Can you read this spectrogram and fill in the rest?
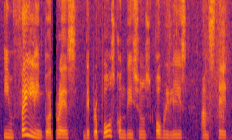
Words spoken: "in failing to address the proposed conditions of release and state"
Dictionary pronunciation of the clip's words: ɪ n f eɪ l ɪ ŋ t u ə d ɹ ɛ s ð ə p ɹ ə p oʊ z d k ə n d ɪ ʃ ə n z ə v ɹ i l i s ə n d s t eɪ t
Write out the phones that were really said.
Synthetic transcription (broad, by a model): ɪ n f eɪ l ɪ ŋ t u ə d ɹ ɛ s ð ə p ɹ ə p oʊ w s k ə n d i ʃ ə n s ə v ɹ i l i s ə n s t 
